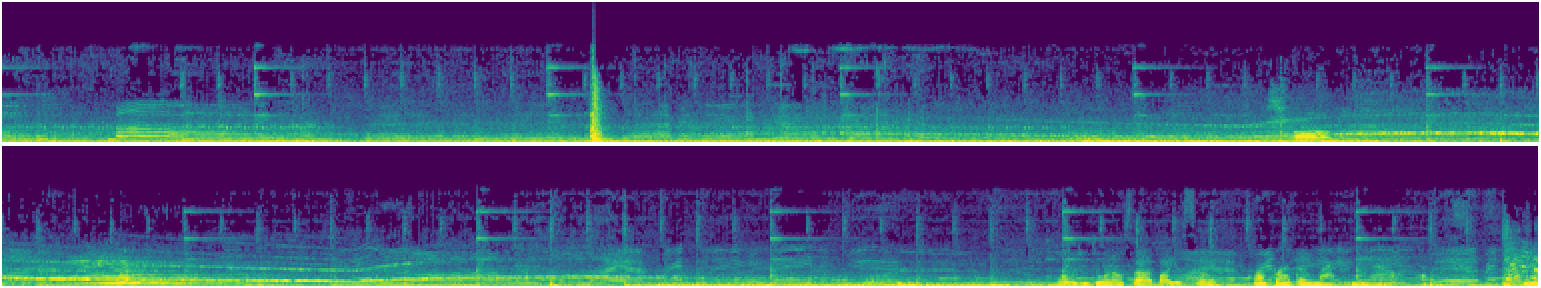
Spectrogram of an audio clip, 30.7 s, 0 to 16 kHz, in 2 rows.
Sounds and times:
Music: 0:00.0 - 0:30.7
Police car (siren): 0:08.8 - 0:21.4.

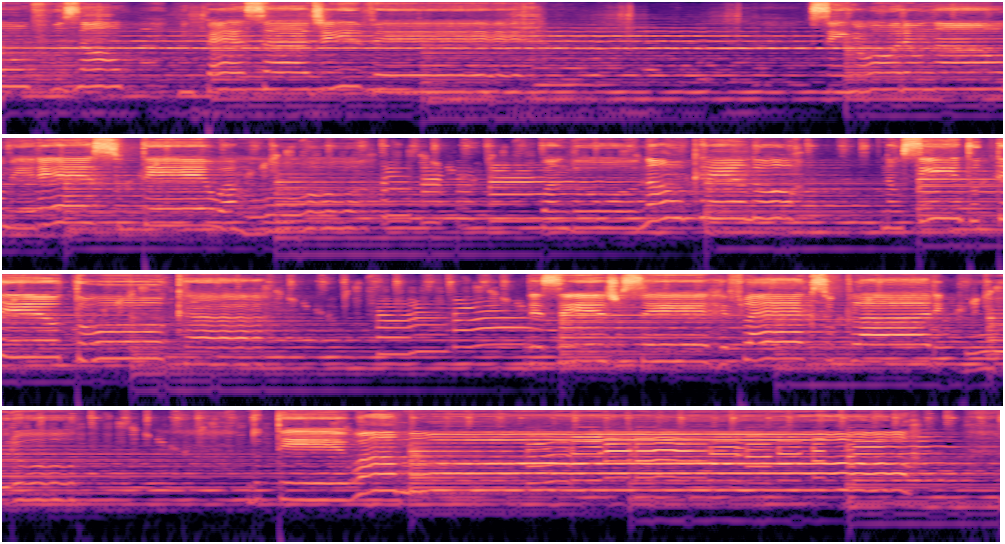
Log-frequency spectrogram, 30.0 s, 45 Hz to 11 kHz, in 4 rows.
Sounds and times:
Music: 0:00.0 - 0:30.0.

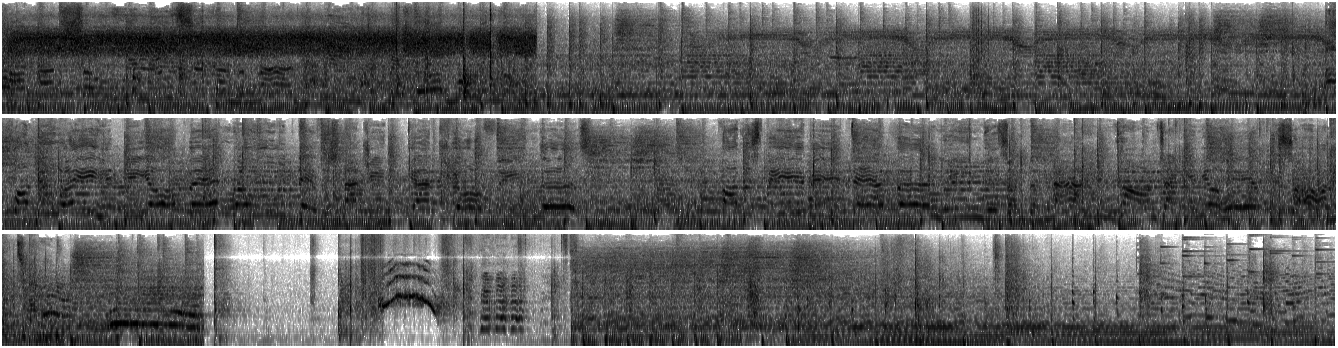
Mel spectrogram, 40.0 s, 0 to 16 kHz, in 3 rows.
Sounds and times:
Progressive rock: 0:00.0 - 0:28.7, 0:32.4 - 0:40.0.

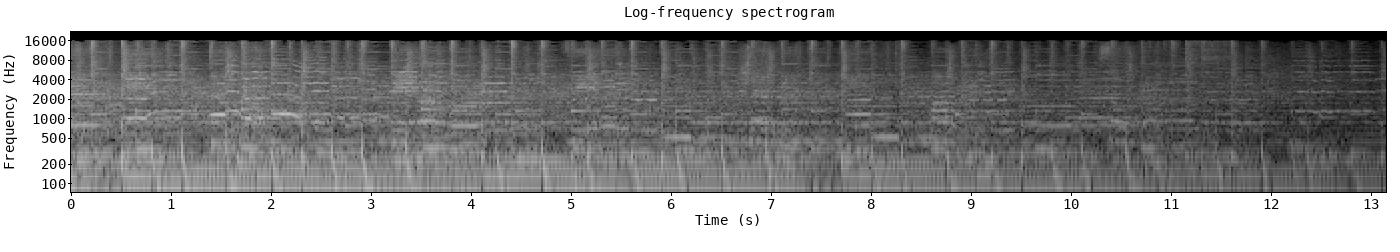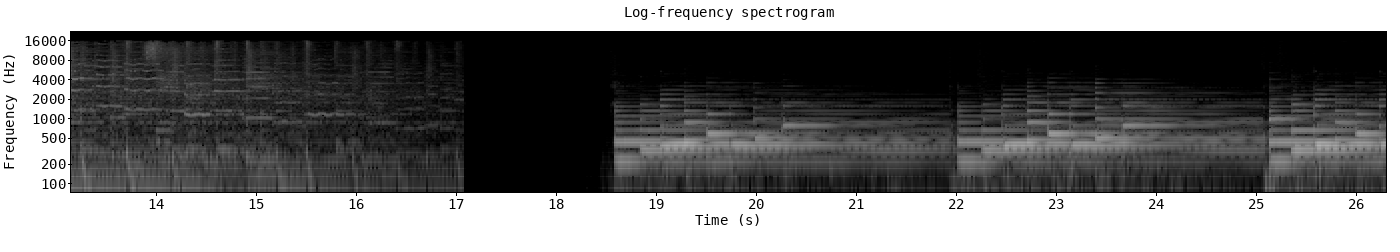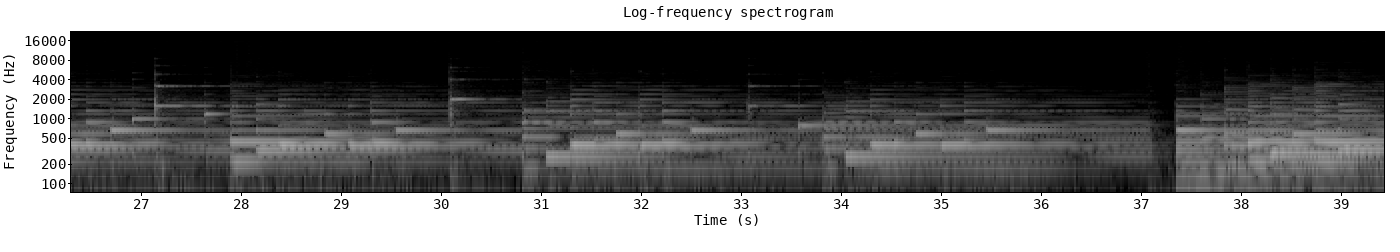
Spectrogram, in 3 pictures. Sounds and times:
Piano: 0:00.0 - 0:17.1, 0:18.6 - 0:39.4.

